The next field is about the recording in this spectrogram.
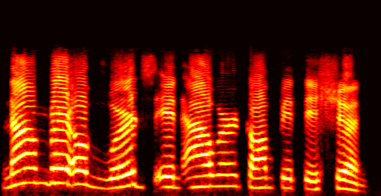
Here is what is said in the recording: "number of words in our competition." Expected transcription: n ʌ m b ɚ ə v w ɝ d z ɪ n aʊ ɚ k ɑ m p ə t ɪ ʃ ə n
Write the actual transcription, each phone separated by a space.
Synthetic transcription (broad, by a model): n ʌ m b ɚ ə v w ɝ d s ɪ n aʊ ɚ k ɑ m p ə t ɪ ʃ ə n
